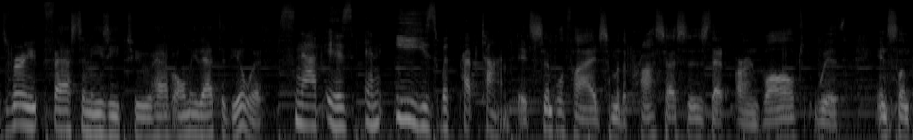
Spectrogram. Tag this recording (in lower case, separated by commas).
music, speech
